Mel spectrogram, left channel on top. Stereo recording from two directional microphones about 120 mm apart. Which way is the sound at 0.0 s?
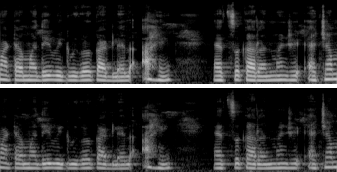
30° left (ahead or behind).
